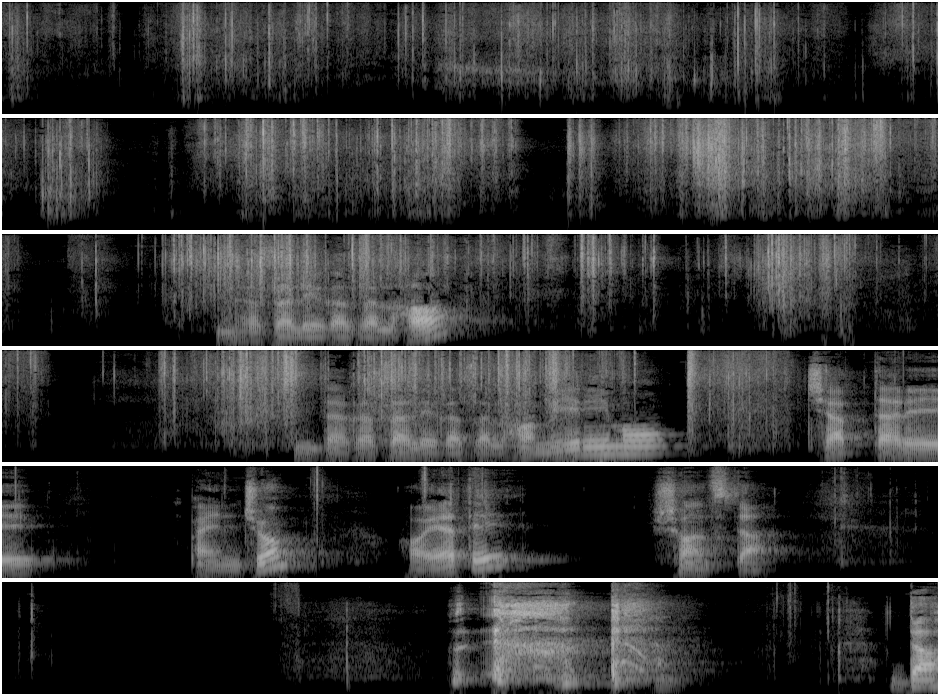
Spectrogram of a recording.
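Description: Book pages rustle as a man turns them.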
